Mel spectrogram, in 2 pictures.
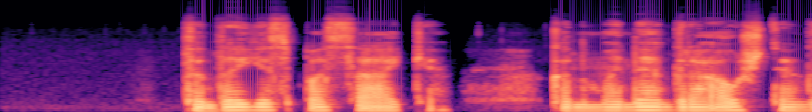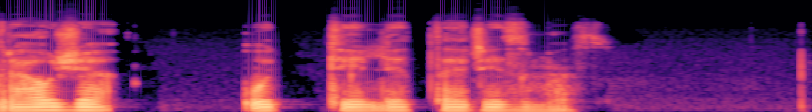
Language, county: Lithuanian, Vilnius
